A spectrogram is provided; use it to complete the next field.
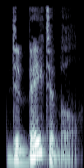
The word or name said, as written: debatable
